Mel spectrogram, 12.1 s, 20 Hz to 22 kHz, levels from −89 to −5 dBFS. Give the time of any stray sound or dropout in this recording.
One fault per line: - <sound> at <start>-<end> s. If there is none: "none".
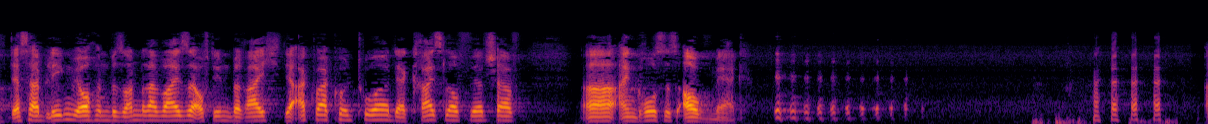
- laugh at 7.7-9.3 s
- laugh at 10.3-11.9 s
